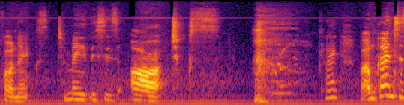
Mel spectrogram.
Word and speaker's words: Arrtx: Now I know that everybody on YouTube pronounces this Arrtx because they say art and then X. As somebody who used to teach phonics, to me this is Arrtx.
